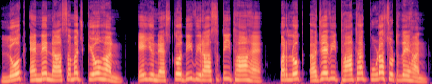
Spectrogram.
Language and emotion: Punjabi, angry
